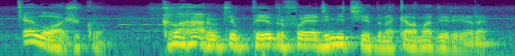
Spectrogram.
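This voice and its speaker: The pitch swings very widely at a moderate pace. Noticeable background noise is present. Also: man. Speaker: radio announcer. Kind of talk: radio storytelling with a moral.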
